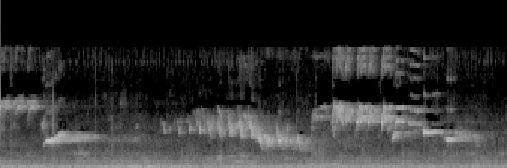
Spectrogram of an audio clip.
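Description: A bird chirping: a run of high, quickly falling chirps, over a steady low rumble.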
